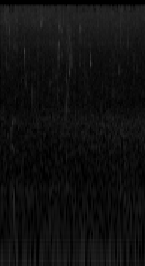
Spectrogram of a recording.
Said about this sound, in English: And as the water laps up onto the shingle,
